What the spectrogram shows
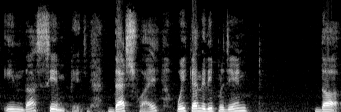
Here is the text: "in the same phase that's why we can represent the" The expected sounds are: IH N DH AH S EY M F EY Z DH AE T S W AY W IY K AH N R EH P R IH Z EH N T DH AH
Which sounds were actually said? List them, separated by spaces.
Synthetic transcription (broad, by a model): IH N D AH S EY M P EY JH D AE T S W AY W IY K AH N R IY P R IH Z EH N T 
